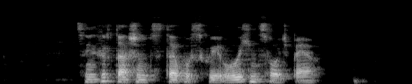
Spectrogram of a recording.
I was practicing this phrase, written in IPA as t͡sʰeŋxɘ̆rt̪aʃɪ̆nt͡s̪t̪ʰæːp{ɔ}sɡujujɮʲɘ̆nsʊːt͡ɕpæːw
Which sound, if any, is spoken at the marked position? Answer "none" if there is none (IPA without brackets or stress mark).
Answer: u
